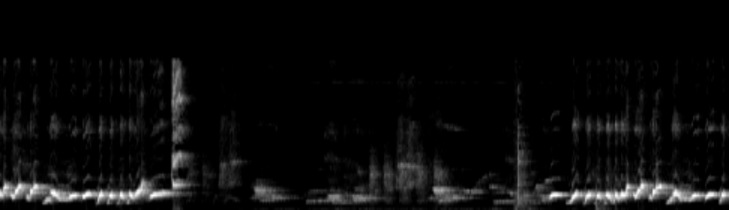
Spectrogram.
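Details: Magpie-robin lure song to make a non-singing bird respond: loud rippling whistled runs at the start and end, with softer, scratchier mixed notes and a sharp click in between.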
